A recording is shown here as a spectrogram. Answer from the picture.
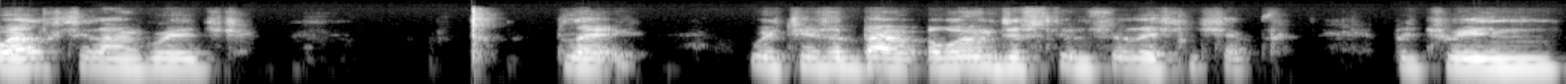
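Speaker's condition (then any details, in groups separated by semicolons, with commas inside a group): Cerebral palsy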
